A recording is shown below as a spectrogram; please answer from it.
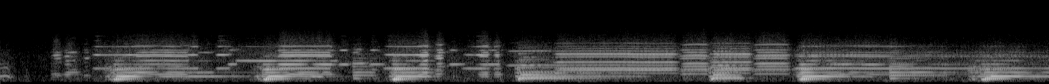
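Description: Harmonica and guitar playing an instrumental passage from a 1925 78 rpm shellac record, with held harmonica chords over guitar strums. It begins after a brief gap.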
